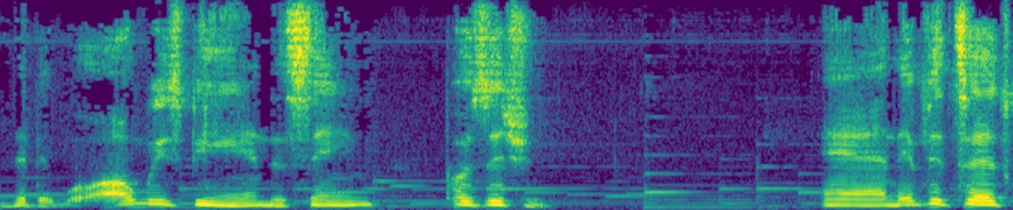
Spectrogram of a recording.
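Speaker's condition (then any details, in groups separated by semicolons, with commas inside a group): Cerebral palsy; stiff muscles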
